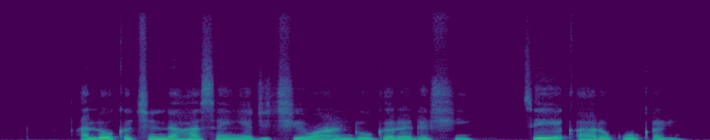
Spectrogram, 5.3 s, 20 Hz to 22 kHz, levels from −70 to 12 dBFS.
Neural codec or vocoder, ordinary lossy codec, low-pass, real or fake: autoencoder, 48 kHz, 32 numbers a frame, DAC-VAE, trained on Japanese speech; none; none; fake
